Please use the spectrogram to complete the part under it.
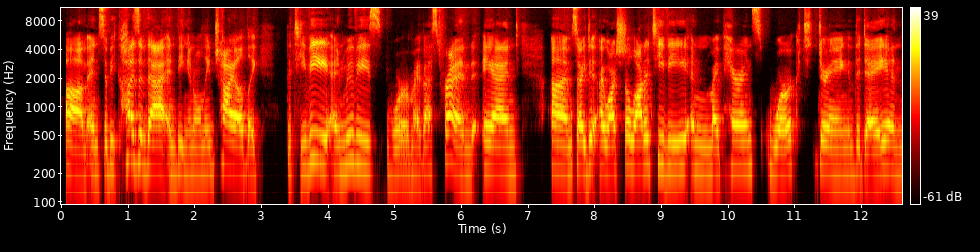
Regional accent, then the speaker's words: Colorado, United States; And then because I grew up in Colorado when Trista went on and married Ryan, like that was a huge deal in Colorado.

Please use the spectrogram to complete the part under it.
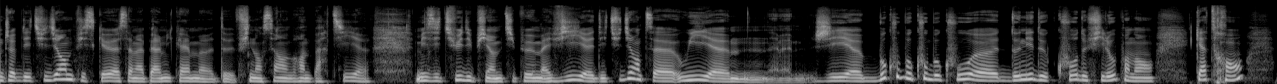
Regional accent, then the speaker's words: France; Moi, je suis française, comme je l'ai dit, assez lourdement.

